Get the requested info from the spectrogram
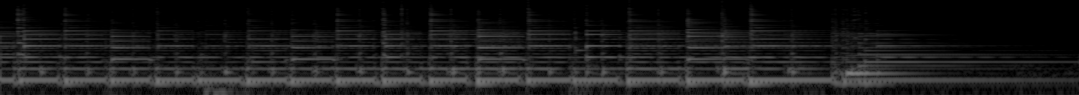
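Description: Nylon-string classical guitar with a capo, fingerpicked in a steady pattern of plucked notes. About eight and a half seconds in it ends on a final chord that rings on and fades away.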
